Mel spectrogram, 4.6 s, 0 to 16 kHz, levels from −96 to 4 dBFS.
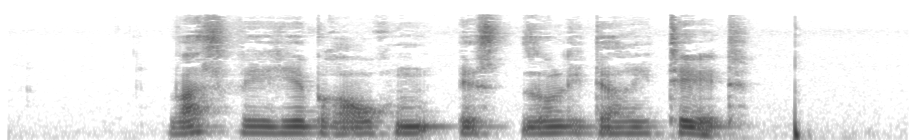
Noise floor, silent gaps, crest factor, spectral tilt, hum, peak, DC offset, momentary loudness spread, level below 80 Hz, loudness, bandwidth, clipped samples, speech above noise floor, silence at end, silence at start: -79 dBFS; none; 20 dB; -5.5 dB/octave; none; -14 dBFS; under 0.1%; 8 LU; -54 dBFS; -33 LUFS; 11.5 kHz; under 0.1%; 47 dB; 0.55 s; 0.85 s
